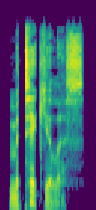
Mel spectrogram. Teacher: That first syllable also has that schwa, that a sound, that reduced vowel sound.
